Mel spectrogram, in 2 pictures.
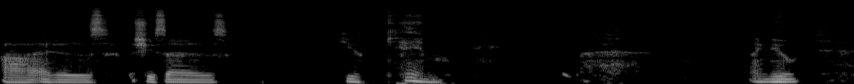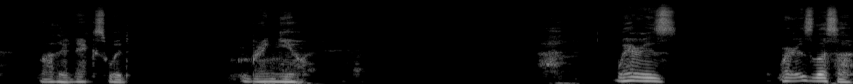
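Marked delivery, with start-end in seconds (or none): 3.4-17.1 rough, ragged voice that keeps cracking. A narrator voices a woman who opens one eye to regard the listener: ragged, cracked voice. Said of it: "Her voice is a little ragged and kind of cracked".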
